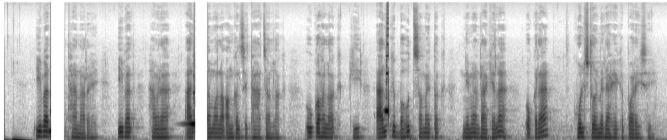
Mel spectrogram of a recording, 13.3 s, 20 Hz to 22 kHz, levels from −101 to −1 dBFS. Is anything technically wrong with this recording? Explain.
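Yes, there's an unstable filter fault, and it hits three times.

At 0.96 to 1.29 s, just before "थाह नरहे इबात हमरा", a tone around 300 Hz swells over about 57 ms, then drops to about 279 ms of silence. At 3.63 to 4.15 s, between "थाह नरहे इबात हमरा" and "अंकलसे थाह चल्लक", a tone around 500 Hz builds over about 265 ms, followed by about 255 ms of silence. At 7.67 to 7.79 s, a tone around 1 kHz builds over about 96 ms, with only about 23 ms of silence after.

A recursive filter got bad coefficients, so its feedback keeps amplifying until the tone clips and the numbers overflow. The output then goes dead until the filter resets, which is why each squeal is followed by a gap.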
